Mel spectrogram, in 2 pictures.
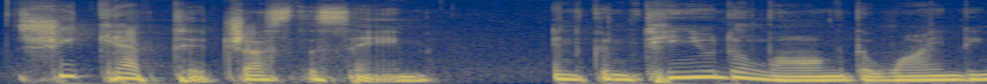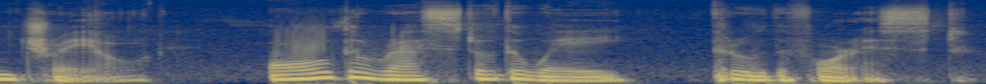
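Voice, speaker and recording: A woman narrating a scripted fairy tale in a measured, deliberate way. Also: rumbling low, lively intonation, warm tone, slightly rough, poor audio.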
